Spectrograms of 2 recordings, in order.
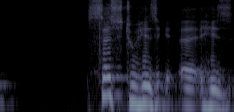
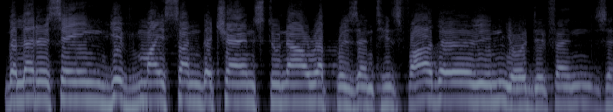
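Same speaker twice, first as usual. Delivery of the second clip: impassioned preaching. Acted. Preacher recounting Ashura to mourners, impassioned lament. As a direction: pour grief into every phrase, building. Preacher's rising Karbala recitation.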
